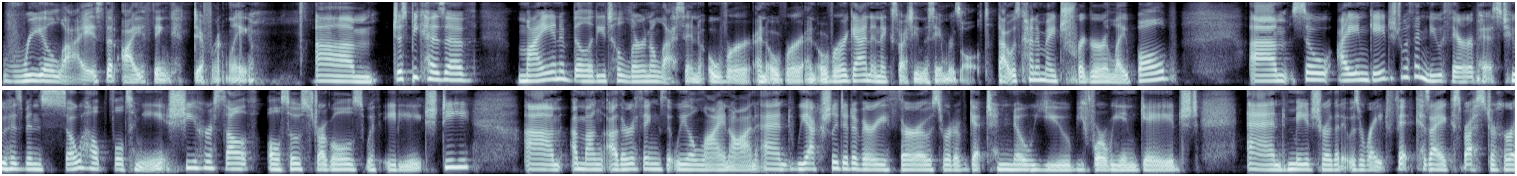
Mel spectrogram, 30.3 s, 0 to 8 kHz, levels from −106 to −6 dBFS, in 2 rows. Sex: female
